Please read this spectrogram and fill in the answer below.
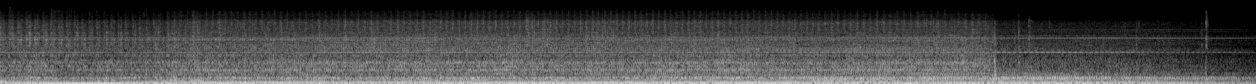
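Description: Piston engines of a twin-engine Cessna 340 idling loudly and steadily on the ground, a deep even rumble with hiss above it. About ten seconds in the hiss thins out while the rumble continues.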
